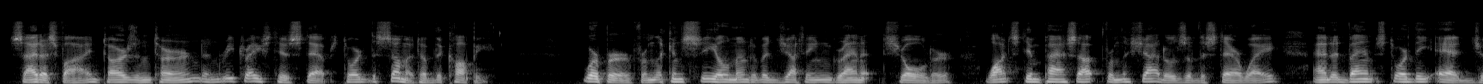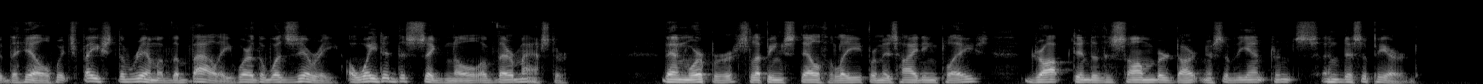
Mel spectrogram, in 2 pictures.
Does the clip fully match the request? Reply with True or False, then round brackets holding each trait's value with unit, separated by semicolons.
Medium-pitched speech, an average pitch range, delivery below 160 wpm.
False (105 Hz; 3.2 semitones; 150 wpm)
